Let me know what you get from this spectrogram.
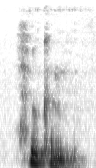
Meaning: (An instance of) meaningless nonsense with an outward appearance of being impressive and legitimate
- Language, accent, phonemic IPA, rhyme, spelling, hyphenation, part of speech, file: English, Southern England, /ˈhəʊkəm/, -əʊkəm, hokum, ho‧kum, noun, LL-Q1860 (eng)-hokum.wav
